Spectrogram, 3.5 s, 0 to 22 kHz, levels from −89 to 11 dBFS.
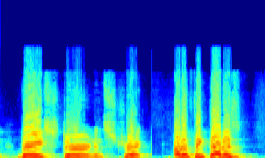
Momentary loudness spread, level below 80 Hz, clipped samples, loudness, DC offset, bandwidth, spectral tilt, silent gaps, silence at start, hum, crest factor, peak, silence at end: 13 LU; -38 dBFS; 4%; -7 LUFS; under 0.1%; 16 kHz; -5 dB/octave; none; 0 s; none; 8 dB; 0 dBFS; 0.3 s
